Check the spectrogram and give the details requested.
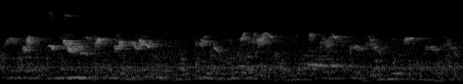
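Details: Red-whiskered bulbul, a decoy bird used in trapping on a windy day, 15 October 2017, singing a rapid series of bright warbled phrases, clustered notes pouring out almost continuously with short gaps between bursts.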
